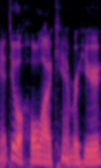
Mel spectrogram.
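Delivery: cracking voice. Talking through tuning options in a game: voice cracking. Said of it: "My voice just cracked".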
